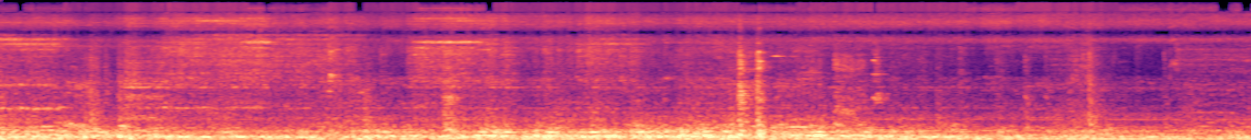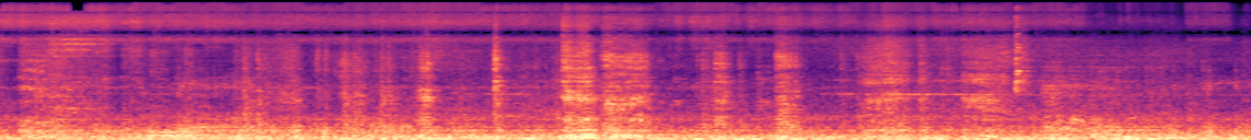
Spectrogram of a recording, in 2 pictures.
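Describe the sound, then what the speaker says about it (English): Train pulling into Arbroath station, a steady broadband rumble of wheels and carriage noise running throughout with occasional clatter, close and continuous. "And we're now arriving at Arbroath."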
